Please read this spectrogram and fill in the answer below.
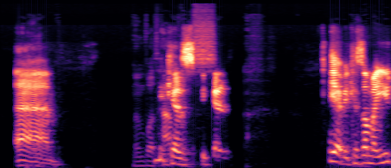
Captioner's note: speaks away from mic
